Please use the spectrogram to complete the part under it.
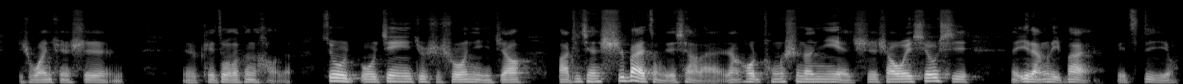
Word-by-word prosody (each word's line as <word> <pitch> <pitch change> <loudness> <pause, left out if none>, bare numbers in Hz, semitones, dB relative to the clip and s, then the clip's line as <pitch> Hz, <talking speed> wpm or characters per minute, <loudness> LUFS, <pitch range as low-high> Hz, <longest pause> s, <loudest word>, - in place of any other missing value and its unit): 也 100 - -16
是 105 - -9
完 105 +1 0
全 105 -1 -7
是， 105 -1 -4 0.7
呃， 95 - -9
可 105 - -9
以 - - 0
做 110 -1 0
得 105 - 0
更 110 0 -4
好 - - -12
的。 - - -15 0.3
所 160 - +2
以 - - +9
我 125 -4 -2
我 - - +1
建 130 +2 +2
议 - - -1
就 125 0 -3
是 115 -1 -10
说， 115 +1 +1
你 110 -3 -3
只 105 +2 -4
要 110 0 +1 0.2
把 110 -1 0
之 130 - -7
前 135 0 0
失 165 +5 +1
败 160 - +9
总 120 -8 -2
结 80 - -3
下 - - -4
来， - - -6
然 110 -1 -5
后 130 +3 +1
同 125 +1 -6
时 130 +1 -5
呢， 125 -1 +2
你 125 0 -3
也 100 -5 0
是 110 +5 -6
稍 125 +2 +3
微 130 +1 +5
休 155 +5 +4
息， 125 -6 -4 0.3
呃， - - -6
1-2 120 -5 +5
个 125 - -2
礼 115 -3 -1
拜， - - -1
给 - - -9
自 - - -16
己， 105 -6 -6
115 Hz, 270 characters per minute, -22 LUFS, 110-130 Hz, 0.7 s, 以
